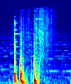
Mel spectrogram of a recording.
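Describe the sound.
Dice rolled for an attack in a two-person Dungeons & Dragons game: a few hard, clattering knocks in quick succession on a surface, then a faint trailing rattle.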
